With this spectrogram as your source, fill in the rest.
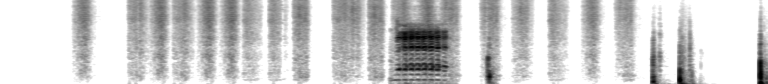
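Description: Footsteps tread steadily over grass and stone.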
